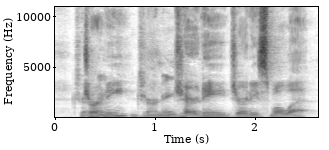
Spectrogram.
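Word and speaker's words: Smollett: journey journey journey journey smolette smolette that's how you say it but yeah that's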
